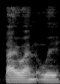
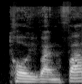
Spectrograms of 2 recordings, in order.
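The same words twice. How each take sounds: First: Said in the usual way. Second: 台湾话 said the Hakka way as thoi wan fa, aspirated th and oi; Hakka pronunciation. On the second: Shown as a demonstration. Teacher showing the Hakka word, thoi wan fa. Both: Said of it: "客语内底伊的台湾话发音啦".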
